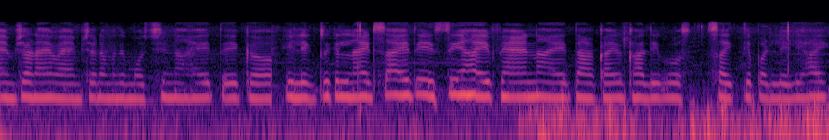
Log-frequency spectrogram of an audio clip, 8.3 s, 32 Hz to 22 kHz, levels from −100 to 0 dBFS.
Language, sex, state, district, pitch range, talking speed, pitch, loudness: Marathi, female, Maharashtra, Solapur, 225-245 Hz, 135 wpm, 230 Hz, -47 LUFS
